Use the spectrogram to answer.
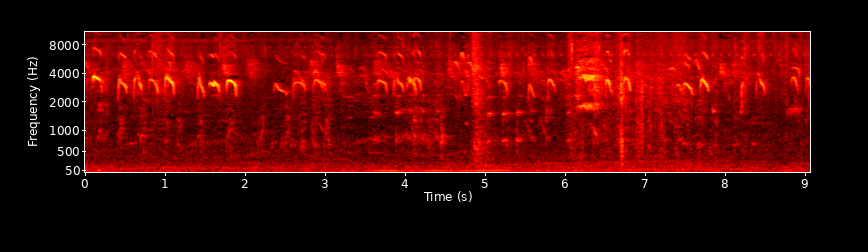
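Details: Red junglefowl on a farm in Cambodia: many short, high, upslurred chirps repeated rapidly and overlapping throughout, as from several birds at once, over a low background rumble with a brief noise burst midway.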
